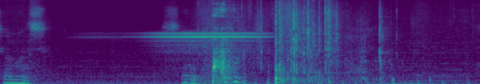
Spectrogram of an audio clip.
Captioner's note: loud screeching noise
